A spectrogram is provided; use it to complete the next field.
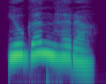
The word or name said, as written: ಯುಗಂಧರ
